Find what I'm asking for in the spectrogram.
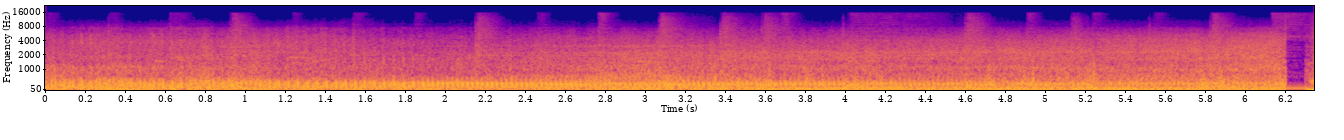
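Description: A Honda PCX 160 scooter cruises along a road near a windmill farm in Pililla, Rizal, its engine droning steadily under loud, continuous wind rush.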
